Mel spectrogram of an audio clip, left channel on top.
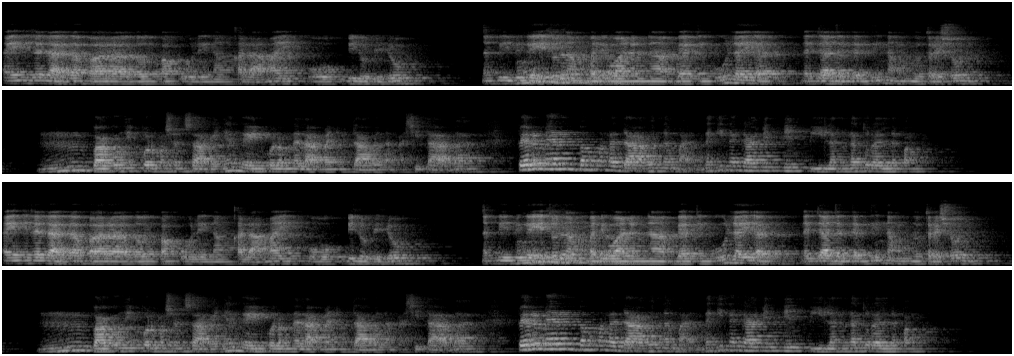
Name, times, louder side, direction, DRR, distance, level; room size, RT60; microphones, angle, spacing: voice 1, 0.0-4.0 4.8-7.7 8.0-9.7, right 2 dB, 60° right, -2 dB, 1.0 m, -30 dB
voice 2, 5.1-6.2 10.5-19.2, equal, ahead, -2 dB, 0.5 m, -32 dB
5.0 x 3.1 x 3.2 m, 1.0 s
head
